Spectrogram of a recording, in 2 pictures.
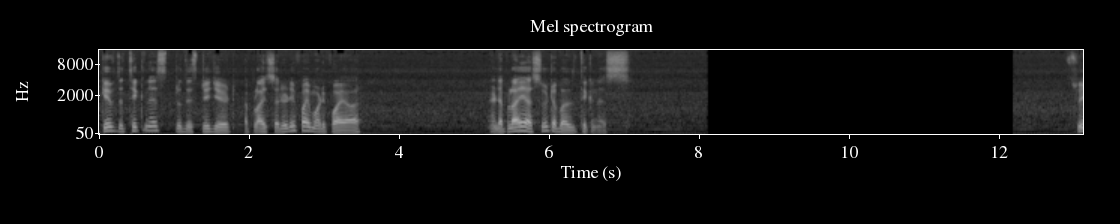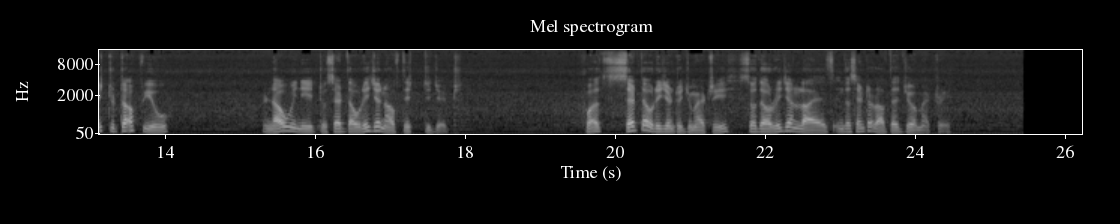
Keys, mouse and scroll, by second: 2.0 click, 2.0 middle click, 2.4-2.9 scroll up 2, 3.0 middle click, 4.6 click, 11.1 click, 12.1 click, 14.5 click, 15.3-15.8 scroll down 3, 15.8 shift+scroll up 1, 15.9 shift+middle click, 16.3 shift+scroll down 1, 17.0 right click, 22.0 right click, 24.3 shift+s.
